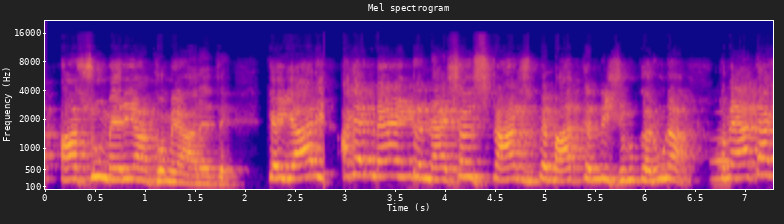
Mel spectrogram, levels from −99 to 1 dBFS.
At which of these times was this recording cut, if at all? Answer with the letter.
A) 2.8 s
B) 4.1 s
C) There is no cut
A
